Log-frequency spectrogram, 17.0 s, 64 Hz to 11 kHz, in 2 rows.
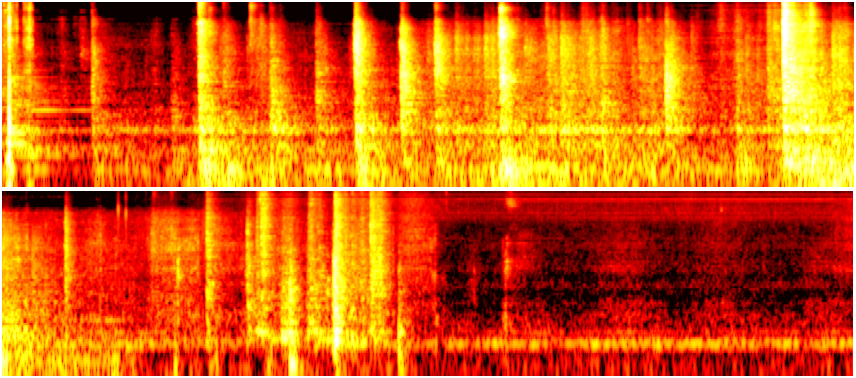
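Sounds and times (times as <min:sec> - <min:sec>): knocks and clunks of parts: 0:00.0 - 0:12.9.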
